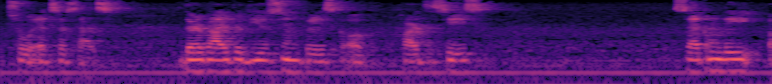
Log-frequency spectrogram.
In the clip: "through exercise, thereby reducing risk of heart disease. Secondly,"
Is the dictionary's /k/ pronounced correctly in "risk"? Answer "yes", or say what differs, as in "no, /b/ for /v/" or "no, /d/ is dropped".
yes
